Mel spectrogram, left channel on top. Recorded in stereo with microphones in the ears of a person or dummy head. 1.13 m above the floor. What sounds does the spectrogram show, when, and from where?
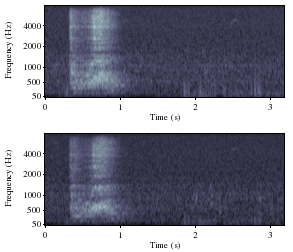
0.3 s a zipper: 20° left (ahead or behind), 4 m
